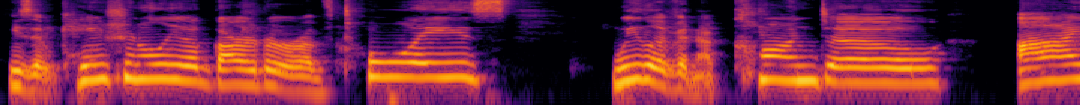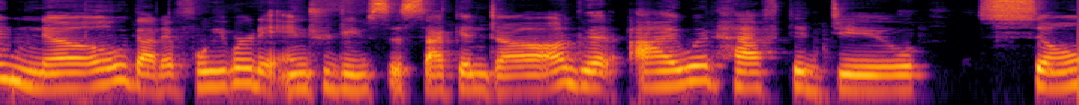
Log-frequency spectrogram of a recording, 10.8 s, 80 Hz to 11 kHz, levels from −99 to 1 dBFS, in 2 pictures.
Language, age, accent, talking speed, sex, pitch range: English, 30-49, American, 160 wpm, female, 170-255 Hz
